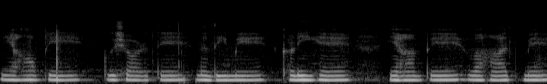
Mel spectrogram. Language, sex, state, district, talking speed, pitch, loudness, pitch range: Hindi, female, Uttar Pradesh, Budaun, 140 wpm, 205 Hz, -28 LUFS, 200-210 Hz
